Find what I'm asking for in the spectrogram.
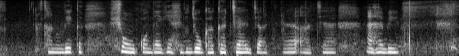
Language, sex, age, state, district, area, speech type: Dogri, female, 18-30, Jammu and Kashmir, Samba, rural, spontaneous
